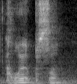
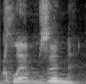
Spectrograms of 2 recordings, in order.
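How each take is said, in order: First: A p sound comes after the m. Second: There is no p sound after the m.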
